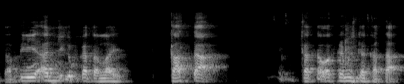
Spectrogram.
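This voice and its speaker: A man's voice: fairly high pitch, fast talker, creaky. A man teaching a casual online Japanese class, patiently repeating words for his students to echo.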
